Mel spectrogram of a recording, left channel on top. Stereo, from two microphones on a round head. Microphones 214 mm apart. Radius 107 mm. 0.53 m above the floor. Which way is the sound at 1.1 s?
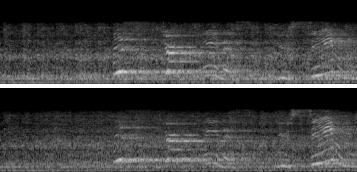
35° left (ahead or behind).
